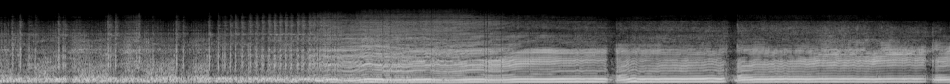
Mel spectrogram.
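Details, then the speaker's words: A 500 two-stroke dirt bike on a full-throttle pull, cracking and violent with a steeply rising pitch. A little sputter on takeoff, otherwise it sounds healthy under load. "That sound is insane. That 500 sound is just nutty. It's just stupid. It's so violent. I love it."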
